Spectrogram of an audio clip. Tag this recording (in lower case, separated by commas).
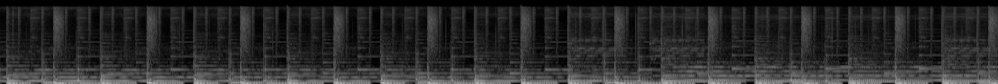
rhythm and blues, music, blues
